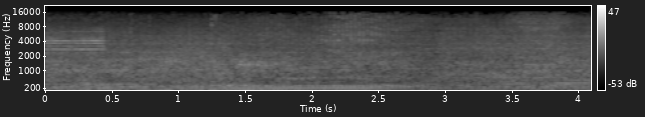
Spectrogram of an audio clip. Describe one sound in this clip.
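A motor rickshaw engine putters nearby.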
